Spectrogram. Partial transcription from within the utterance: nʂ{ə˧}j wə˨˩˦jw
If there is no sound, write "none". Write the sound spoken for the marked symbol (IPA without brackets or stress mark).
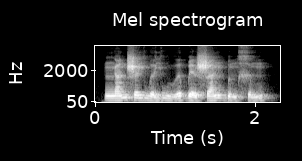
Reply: ə˧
